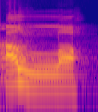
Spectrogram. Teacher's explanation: lam makhrajnya menyimpang inhiraf ke makhraj nun saat membacanya dengan tebal. Kalau ro menyimpang ke makhraj lam ya saat mengucapkannya tipis.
